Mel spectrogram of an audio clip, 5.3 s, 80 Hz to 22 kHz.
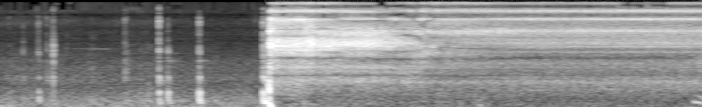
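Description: Air hissing out of a leaky tire valve on a 1989 Cummins truck, a sudden loud burst that settles into a steady close hiss, after a few light metallic clicks and taps.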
